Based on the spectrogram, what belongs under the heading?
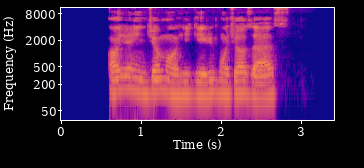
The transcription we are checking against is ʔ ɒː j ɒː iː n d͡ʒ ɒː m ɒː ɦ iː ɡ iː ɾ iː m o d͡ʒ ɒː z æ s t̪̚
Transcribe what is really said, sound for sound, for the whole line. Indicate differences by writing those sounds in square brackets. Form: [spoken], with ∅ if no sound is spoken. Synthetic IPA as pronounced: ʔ ɒː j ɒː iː n d͡ʒ ɒː m ɒː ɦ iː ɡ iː ɾ iː m o d͡ʒ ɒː z æ s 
